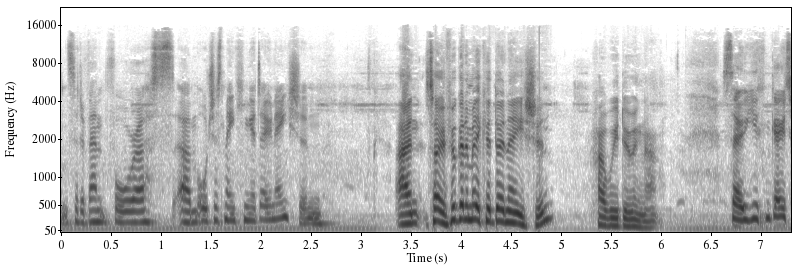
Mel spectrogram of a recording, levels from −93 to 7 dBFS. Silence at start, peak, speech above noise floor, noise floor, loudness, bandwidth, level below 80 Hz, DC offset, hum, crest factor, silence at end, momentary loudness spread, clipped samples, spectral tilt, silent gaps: 0 s; -2 dBFS; 23 dB; -43 dBFS; -20 LUFS; 15.5 kHz; -48 dBFS; under 0.1%; none; 18 dB; 0 s; 13 LU; under 0.1%; -5 dB/octave; none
